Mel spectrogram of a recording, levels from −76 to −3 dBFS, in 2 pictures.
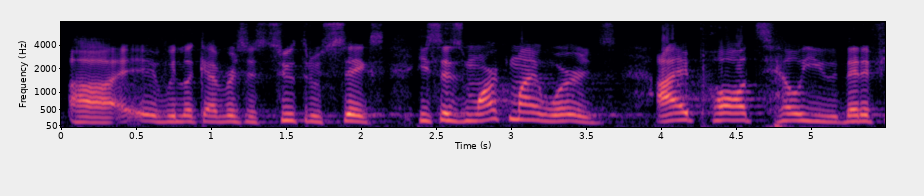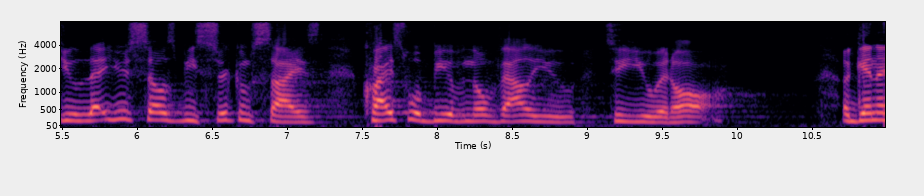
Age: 20-39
